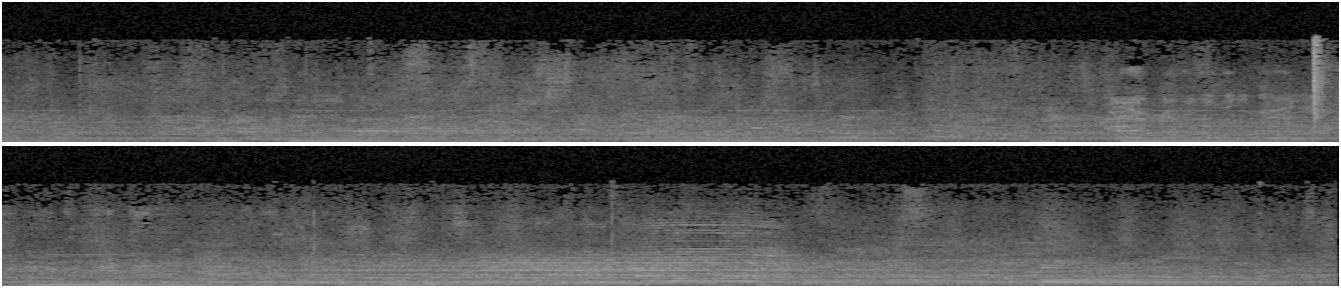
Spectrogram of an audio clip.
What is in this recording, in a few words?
Tuning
